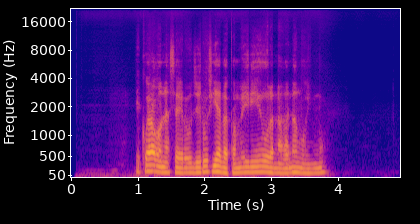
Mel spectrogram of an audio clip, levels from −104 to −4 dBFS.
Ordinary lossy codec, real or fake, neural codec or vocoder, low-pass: none; fake; codec, 44.1 kHz, 2.6 kbps, DAC; none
